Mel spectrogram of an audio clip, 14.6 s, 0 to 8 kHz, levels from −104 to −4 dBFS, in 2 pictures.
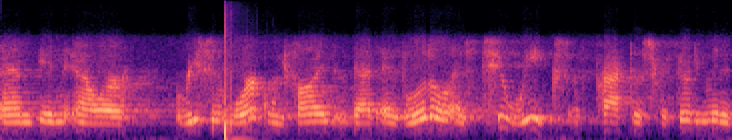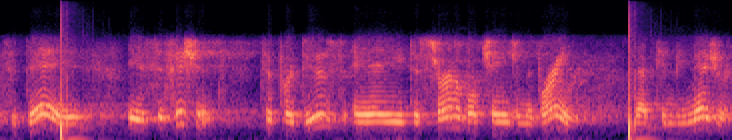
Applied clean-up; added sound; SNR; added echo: none; Fireworks; 15 dB; reverberation time 2.1 s.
